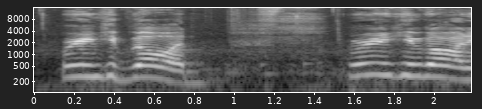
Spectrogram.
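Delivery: high, loud, overwhelmed; forced resolve. Real, not acted. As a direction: push on loudly while upset. Pushing on through emotional game.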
